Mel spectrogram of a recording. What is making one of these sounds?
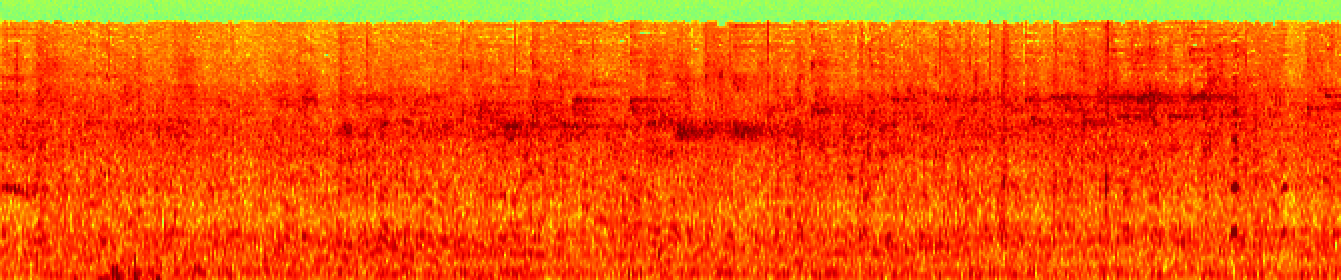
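Basketballs bounce with hollow thuds on a hard floor in a large echoing hall.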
